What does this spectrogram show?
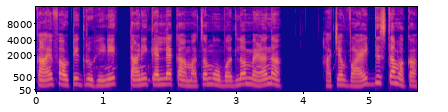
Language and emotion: Goan Konkani, sad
